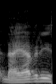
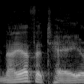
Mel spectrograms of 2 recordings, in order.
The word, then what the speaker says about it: naivety: Oh boy, it was a rotten treachery, playing on the innocence and naivety, uh, na- naivety is how you say it, naivete or whatever of the techies.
